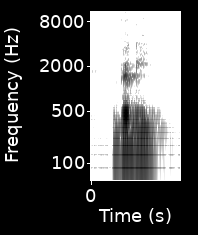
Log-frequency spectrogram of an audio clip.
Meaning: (noun) 1. a baby buggy, a pushchair, a stroller 2. a buggy (small motor vehicle); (adjective) Buggy, containing programming errors
- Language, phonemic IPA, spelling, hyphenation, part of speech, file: Dutch, /ˈbʏ.ɡi/, buggy, bug‧gy, noun / adjective, Nl-buggy.ogg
